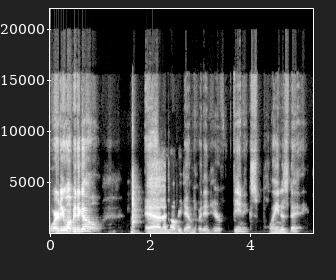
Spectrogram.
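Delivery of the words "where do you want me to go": put-on near scream, higher and louder. Retelling calling out to the sky on the porch: imitating almost screaming. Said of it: "it's almost screaming".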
